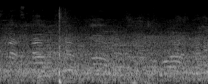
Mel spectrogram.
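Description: Live boxing bout: one sharp impact about half a second in, with dull thuds of footwork on the ring canvas, over steady crowd voices and calls in the hall.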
